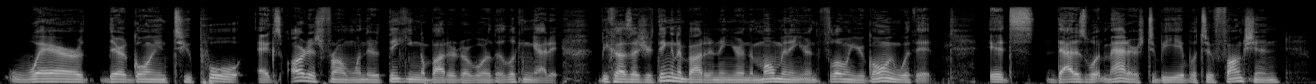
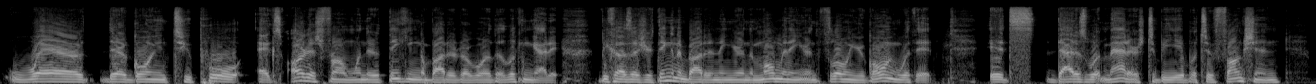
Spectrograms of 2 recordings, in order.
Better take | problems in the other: first | distortion; heavy; 19% of the sound clipped

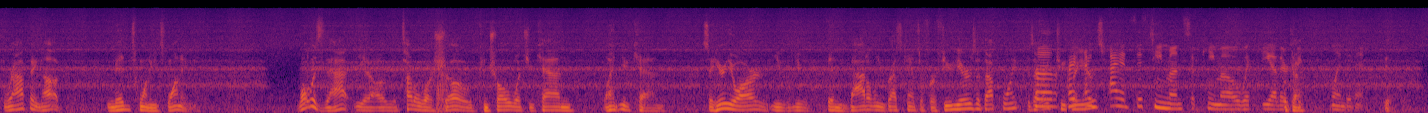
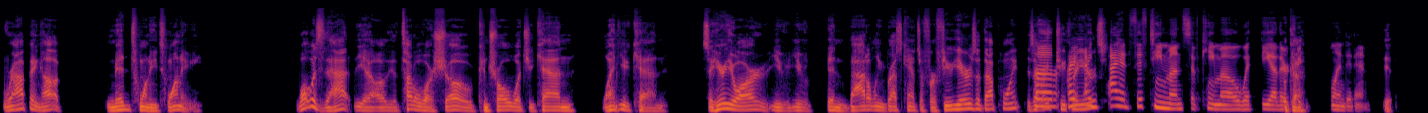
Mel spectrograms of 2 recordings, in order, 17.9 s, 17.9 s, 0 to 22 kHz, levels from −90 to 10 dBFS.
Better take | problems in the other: second | hiss; loud; throughout; 7 dB below the speech

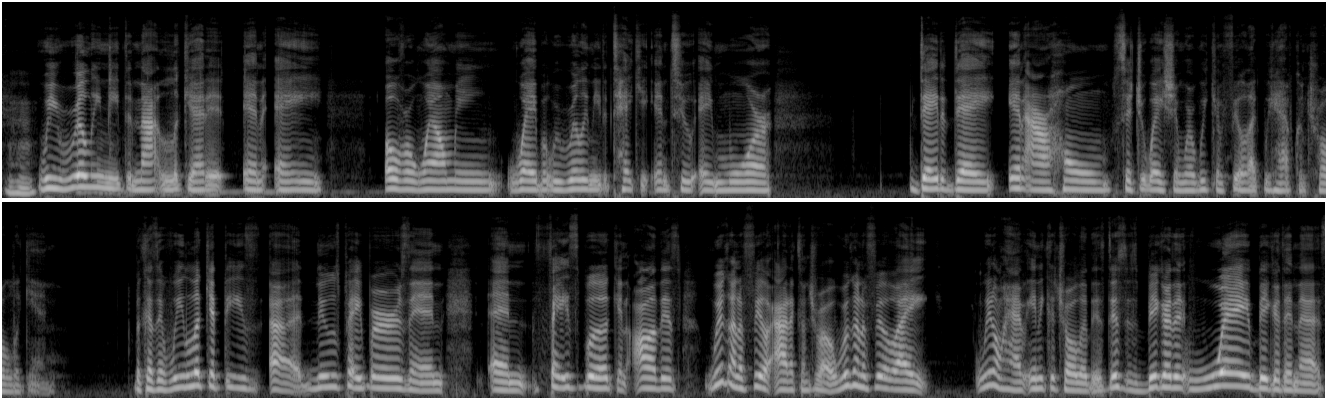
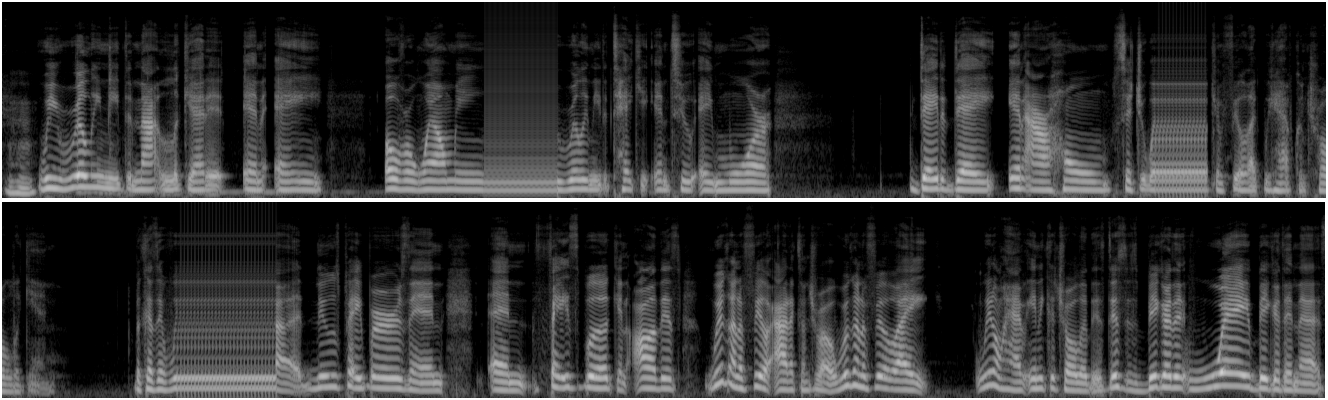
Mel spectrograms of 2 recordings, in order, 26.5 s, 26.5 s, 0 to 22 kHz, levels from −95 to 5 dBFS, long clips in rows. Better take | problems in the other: first | audio freezing; at 5 s for 0.5 s, at 12 s for 0.5 s and at 15 s for 1 s

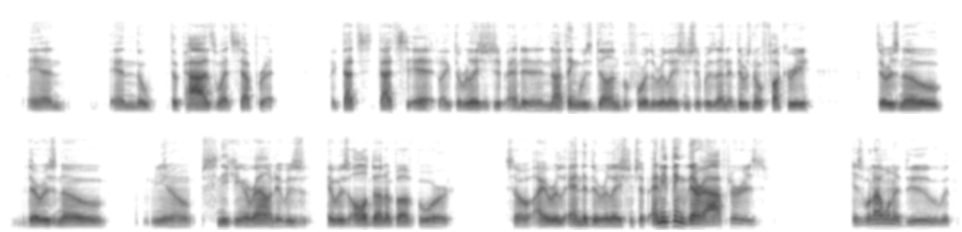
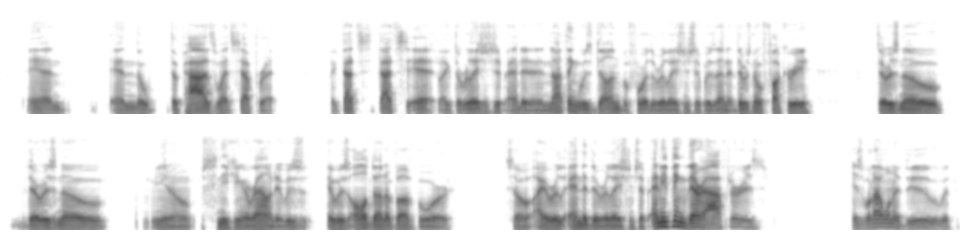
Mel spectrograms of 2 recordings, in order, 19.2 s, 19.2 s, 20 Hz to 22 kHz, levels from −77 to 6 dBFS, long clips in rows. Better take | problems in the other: second | thin; somewhat; fading below 300 Hz

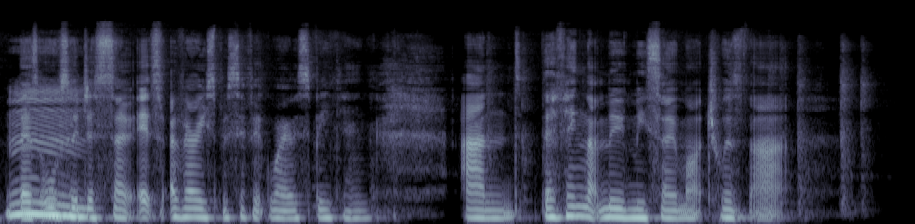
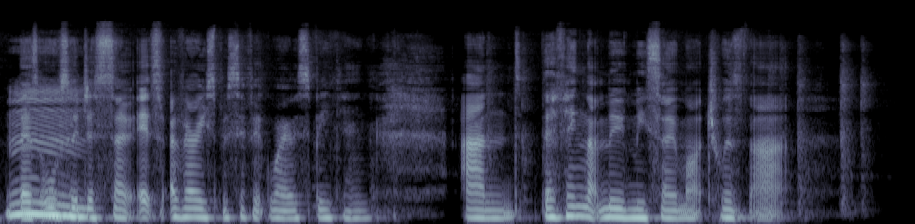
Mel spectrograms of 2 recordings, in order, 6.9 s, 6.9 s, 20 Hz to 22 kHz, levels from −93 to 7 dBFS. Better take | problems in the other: neither | none

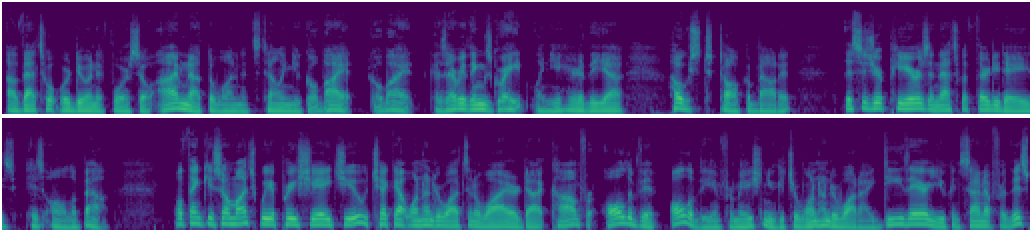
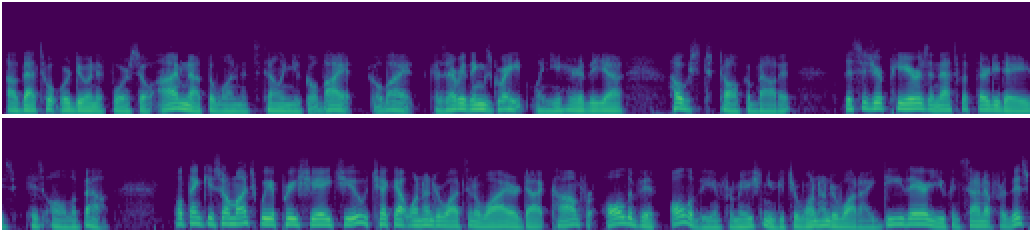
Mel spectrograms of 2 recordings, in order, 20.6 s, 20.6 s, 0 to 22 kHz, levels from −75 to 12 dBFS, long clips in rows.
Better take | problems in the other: first | muffled; very; fading above 2.5 kHz

